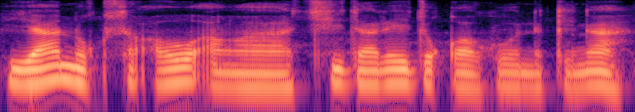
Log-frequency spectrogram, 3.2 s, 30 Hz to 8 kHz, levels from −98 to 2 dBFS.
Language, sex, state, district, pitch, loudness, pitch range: Garo, male, Meghalaya, North Garo Hills, 120 Hz, -20 LUFS, 105-130 Hz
